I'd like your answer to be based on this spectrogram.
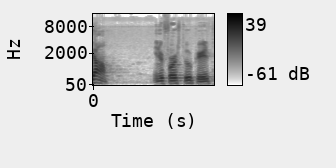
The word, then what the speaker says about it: yom: The Hebrew word for day is the word yom, Y-O-M, or it's pronounced that way. I don't know how it's spelled, but yom.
